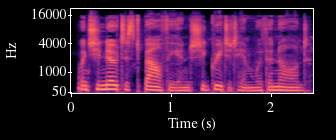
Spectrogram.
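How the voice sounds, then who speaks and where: Low-voiced woman narrating fantasy. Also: fairly quick, a little mellow, dry recording. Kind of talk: scripted fantasy story narration.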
